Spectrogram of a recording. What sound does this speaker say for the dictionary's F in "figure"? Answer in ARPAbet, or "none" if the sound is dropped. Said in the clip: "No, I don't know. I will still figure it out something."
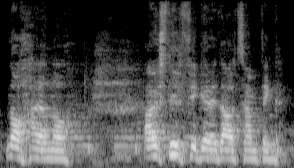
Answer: F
